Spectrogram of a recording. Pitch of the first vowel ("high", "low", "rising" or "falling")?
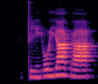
low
